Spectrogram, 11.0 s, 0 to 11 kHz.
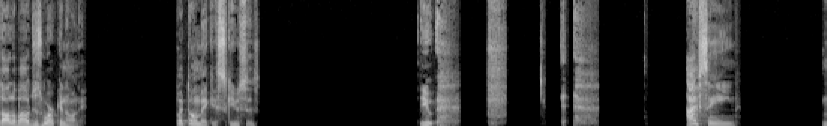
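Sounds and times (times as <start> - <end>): person sighing into microphone: 5.8 - 6.8, 7.5 - 8.0.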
